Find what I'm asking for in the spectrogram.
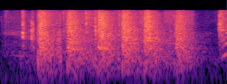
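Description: A series of heavy, crashing blows pound against a metal garage door as it is smashed, about five loud impacts landing in a steady rhythm, each one rattling and booming.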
